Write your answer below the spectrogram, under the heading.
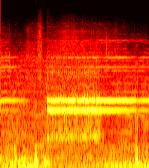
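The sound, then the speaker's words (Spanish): A telephone rings with an incoming call: one bright, steady electronic ring lasting about a second, clear above low background noise. “Me parece que es una llamada importante. Presiento que es él, precisamente ese hombre, quien llama.”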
